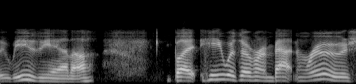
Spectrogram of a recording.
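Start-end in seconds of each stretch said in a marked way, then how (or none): 0.0-1.0 put-on "Louisiana" pronounced in a northern US accent. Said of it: "When I was a Yankee, I'd call it".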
